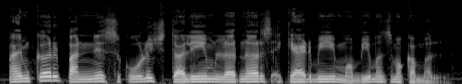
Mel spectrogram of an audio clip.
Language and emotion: Kashmiri, neutral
